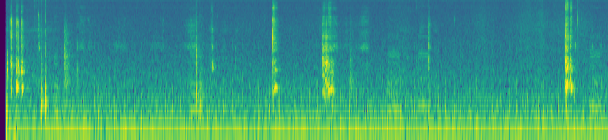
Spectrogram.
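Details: Nine-day-old fussy infant with hiccups: a few brief, sharp, catch-like sounds spaced seconds apart in a quiet room.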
